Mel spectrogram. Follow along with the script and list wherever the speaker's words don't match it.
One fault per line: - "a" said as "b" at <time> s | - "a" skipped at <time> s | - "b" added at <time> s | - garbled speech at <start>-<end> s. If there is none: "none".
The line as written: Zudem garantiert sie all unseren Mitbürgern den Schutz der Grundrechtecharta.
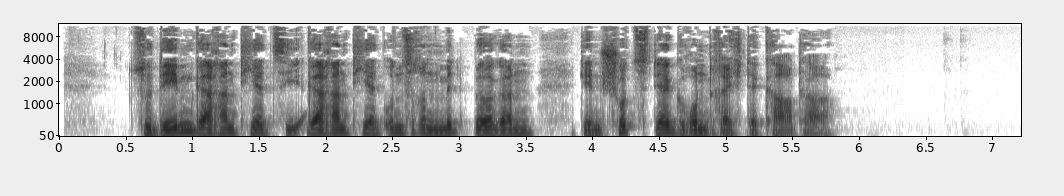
- "all" said as "garantiert" at 1.9 s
